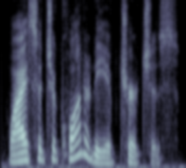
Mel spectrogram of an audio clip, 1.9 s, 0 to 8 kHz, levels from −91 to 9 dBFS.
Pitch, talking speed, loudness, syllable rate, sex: 150 Hz, 195 wpm, -21 LUFS, 5.4 syllables/s, male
